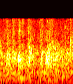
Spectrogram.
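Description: A hospital audience listening to a leadership address applauds briefly, a dense burst of many hands clapping together without any voices.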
